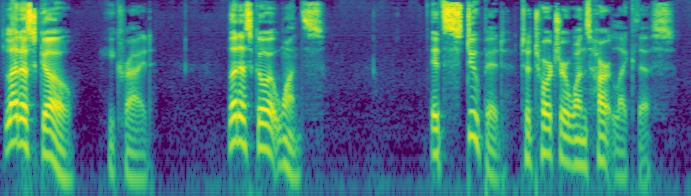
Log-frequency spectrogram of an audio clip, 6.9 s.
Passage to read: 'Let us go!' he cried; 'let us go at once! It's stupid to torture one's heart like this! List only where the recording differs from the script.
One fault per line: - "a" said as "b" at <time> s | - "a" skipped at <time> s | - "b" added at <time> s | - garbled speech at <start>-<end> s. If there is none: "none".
none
